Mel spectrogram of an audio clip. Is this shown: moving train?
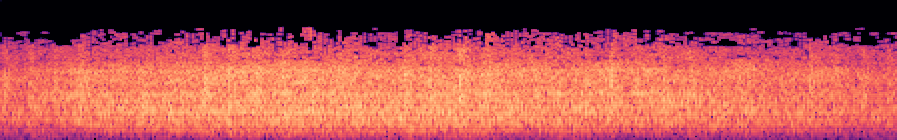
yes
